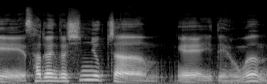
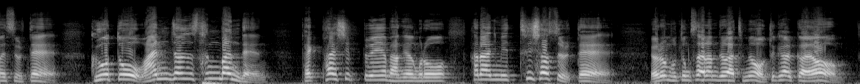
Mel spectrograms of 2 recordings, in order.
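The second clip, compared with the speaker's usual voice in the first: fervent preaching; 7 semitones higher than usual. Acted. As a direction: preach it with rising fervor. Preaching at full force.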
